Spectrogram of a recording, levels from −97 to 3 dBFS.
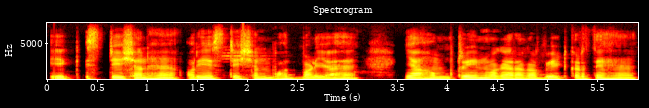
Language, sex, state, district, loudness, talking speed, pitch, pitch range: Hindi, male, Uttar Pradesh, Jyotiba Phule Nagar, -18 LUFS, 170 wpm, 125 Hz, 120-130 Hz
